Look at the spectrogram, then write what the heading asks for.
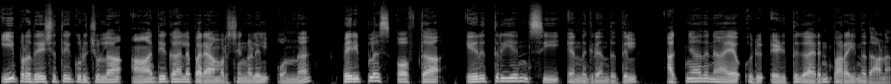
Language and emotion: Malayalam, neutral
